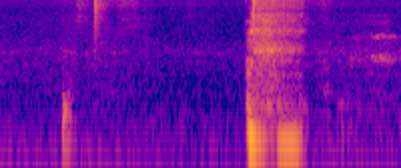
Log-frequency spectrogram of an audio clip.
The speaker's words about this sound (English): excuse me, I got to cough for a second.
